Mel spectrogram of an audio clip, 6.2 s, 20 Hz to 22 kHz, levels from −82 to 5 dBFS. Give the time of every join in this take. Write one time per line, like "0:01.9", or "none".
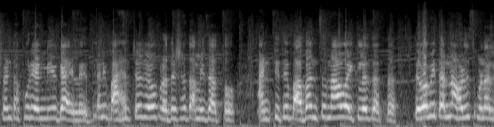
0:01.2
